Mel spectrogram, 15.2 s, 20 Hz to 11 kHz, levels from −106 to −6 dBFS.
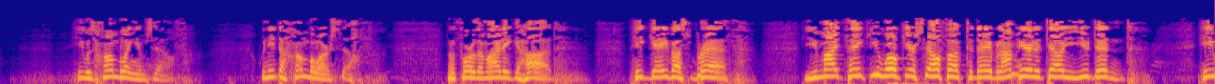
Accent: American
